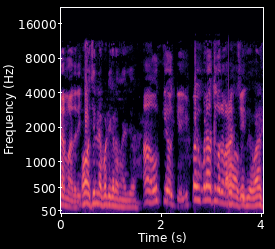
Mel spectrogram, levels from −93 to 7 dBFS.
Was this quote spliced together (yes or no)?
no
